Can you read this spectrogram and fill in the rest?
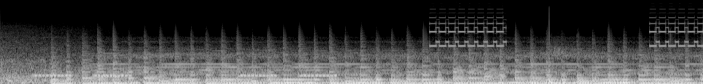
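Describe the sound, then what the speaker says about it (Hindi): A telephone bell rings repeatedly in a steady, rapid trill over a loud, continuous background of music or hum. "विनीता फोन क्यों नहीं उठा रही है यार?"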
